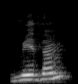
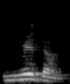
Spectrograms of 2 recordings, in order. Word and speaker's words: rhythm: are affixes on aphids rhythm not rhyme rhythm rhythm doesn't it look like there's no vowel in that word so you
